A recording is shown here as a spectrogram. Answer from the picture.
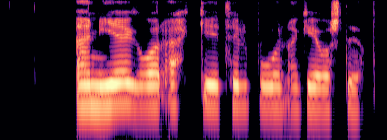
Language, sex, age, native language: Icelandic, male, 12, Icelandic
